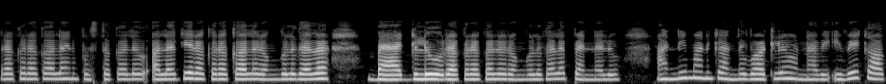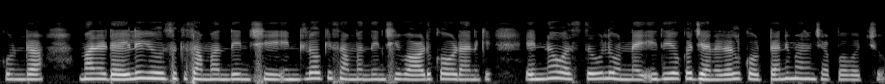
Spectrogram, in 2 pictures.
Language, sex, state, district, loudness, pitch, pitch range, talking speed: Telugu, female, Andhra Pradesh, Krishna, -17 LUFS, 240 Hz, 230-255 Hz, 125 wpm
